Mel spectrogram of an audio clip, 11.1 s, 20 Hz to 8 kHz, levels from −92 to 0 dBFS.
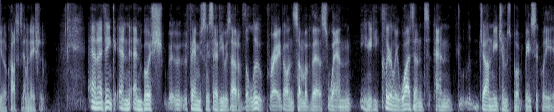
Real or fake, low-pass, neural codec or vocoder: fake; 7.2 kHz; codec, 24 kHz, 3 kbps, HILCodec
